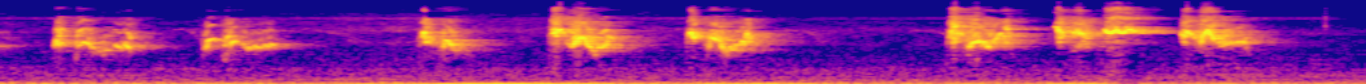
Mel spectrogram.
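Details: Long-tailed shrike singing loudly, as a lure for mute shrikes: a string of harsh, rasping chirps, roughly two per second, some with squeaky, buzzy overtones, against low background rumble.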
